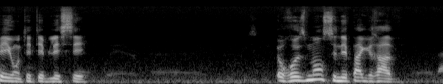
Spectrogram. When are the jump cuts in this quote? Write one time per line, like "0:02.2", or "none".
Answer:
none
